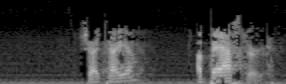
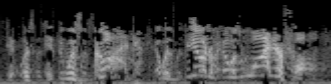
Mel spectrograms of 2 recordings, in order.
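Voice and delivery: high-pitched, hammed-up gushing; playfully overdone wonder, pitched way up; mock rapture. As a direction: marvel in a climbing high voice. Gushes over his cleaned office.

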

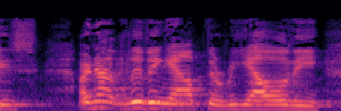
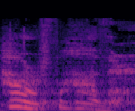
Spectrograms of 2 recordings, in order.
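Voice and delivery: "Our Father" spoken much softer, nearly breathed; hushed reverent "Our Father"; 17 dB quieter than usual. Shown as a demonstration. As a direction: murmur it reverently, with a falling close. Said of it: "start it this way".

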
